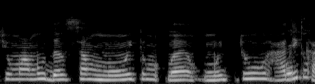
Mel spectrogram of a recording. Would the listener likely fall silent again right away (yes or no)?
no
